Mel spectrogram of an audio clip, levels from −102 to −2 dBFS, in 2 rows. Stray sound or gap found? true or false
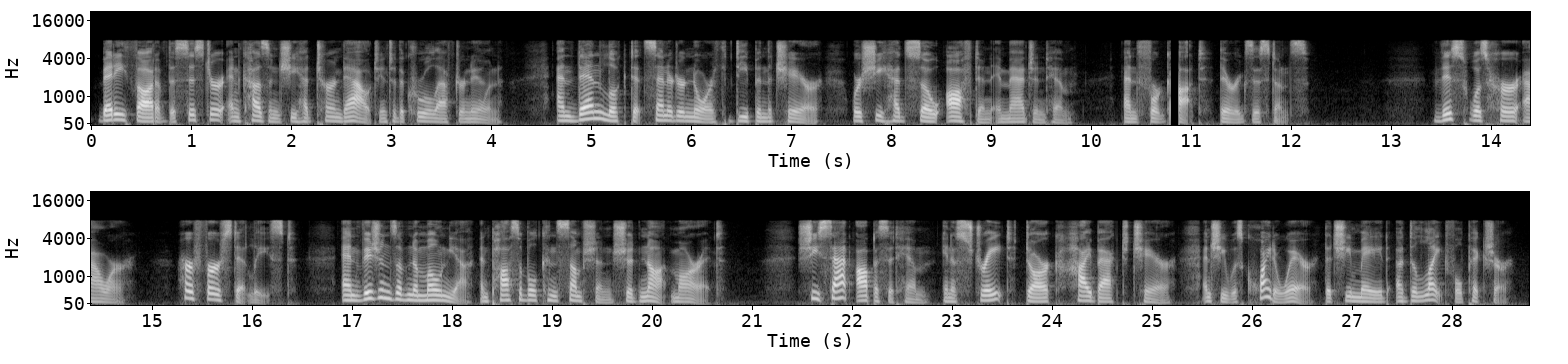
true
